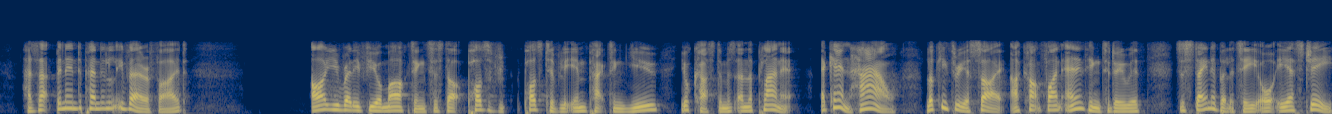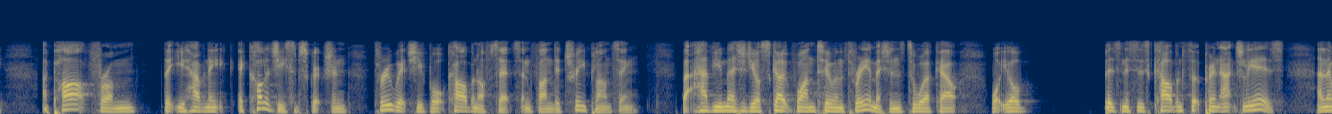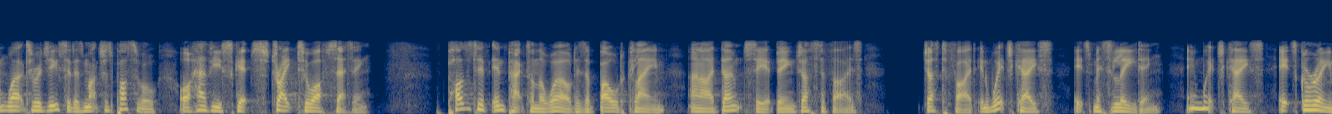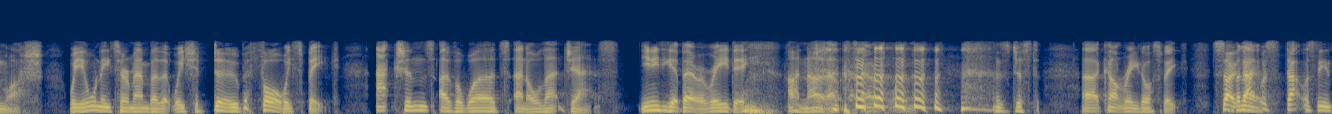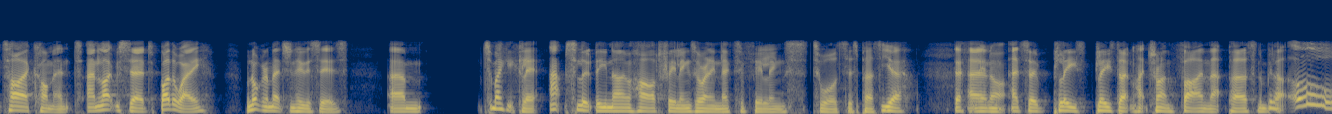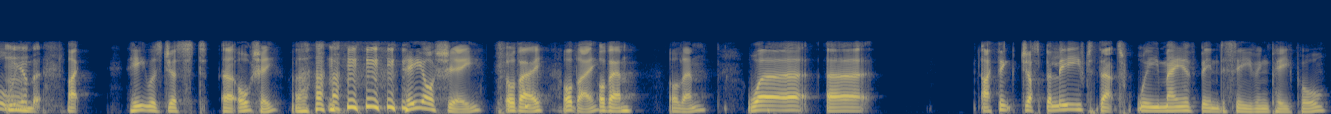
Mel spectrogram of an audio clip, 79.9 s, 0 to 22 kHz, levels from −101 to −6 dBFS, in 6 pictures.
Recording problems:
high frequencies cut off; severe; nothing above 4.5 kHz

